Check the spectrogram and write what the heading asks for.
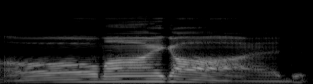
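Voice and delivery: long high drawn-out oh my god; stunned gasp. Real, not acted. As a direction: gasp it out in disbelief. Surprised by strange creature.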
